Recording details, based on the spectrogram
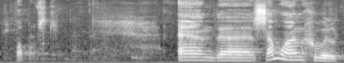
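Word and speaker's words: Poposki: Macedonia Mr Nicola popovski a good pronunciation popovski not popovski popovski and uh someone who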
